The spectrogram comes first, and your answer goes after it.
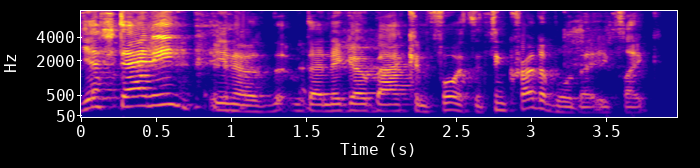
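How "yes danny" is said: high-pitched imitation of the actor's switch; switched character voice. Showing the actor going back and forth, high mimicked voice. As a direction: jump up into the put-on film voice. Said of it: "when he's going between the two".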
